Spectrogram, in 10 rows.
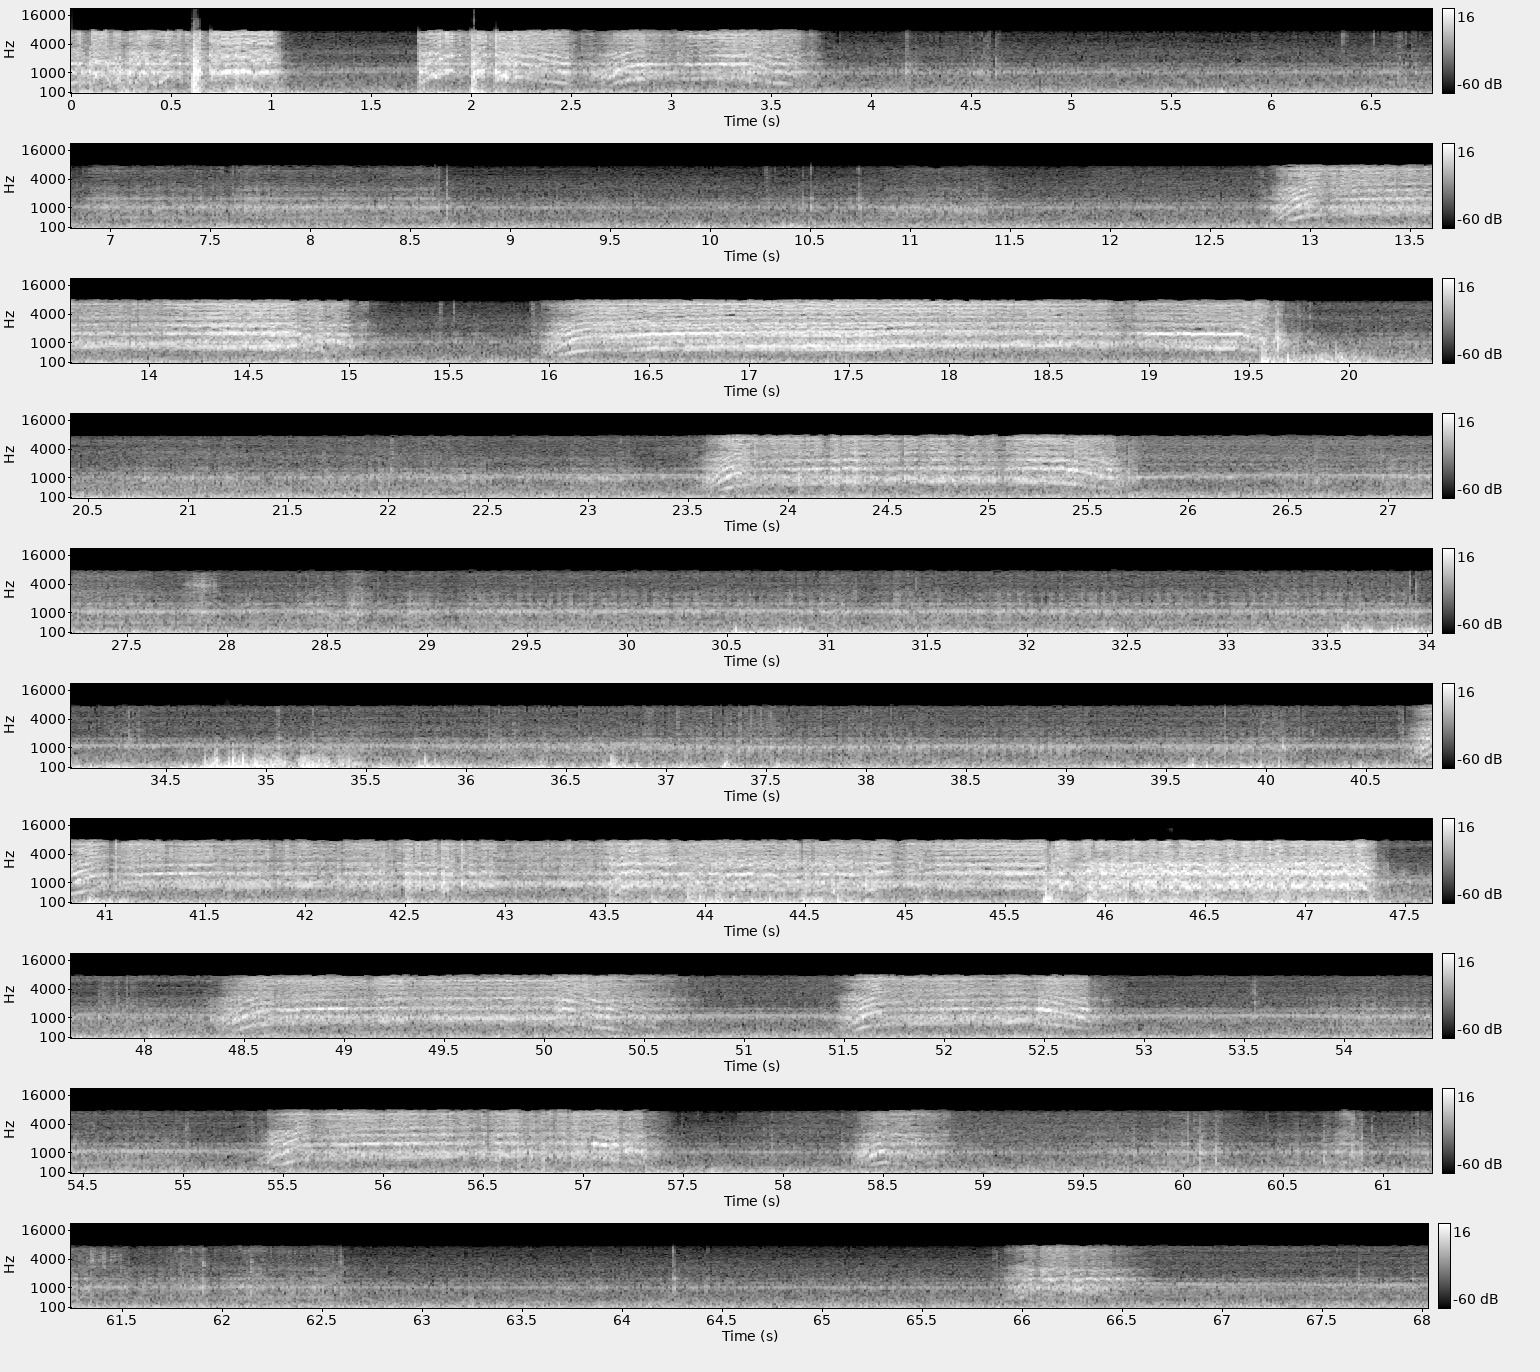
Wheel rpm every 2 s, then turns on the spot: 130, 120, 0, 10, 10, 10, 80, 110, 170, 190, 20, 30, 170, 20, 20, 20, 20, 10, 20, 20, 90, 230, 210, 160, 140, 70, 70, 30, 150, 20, 20, 10, 10, 20.
6-12 14-16 20-22 26-34 36-40 52-54 58-62 66-68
